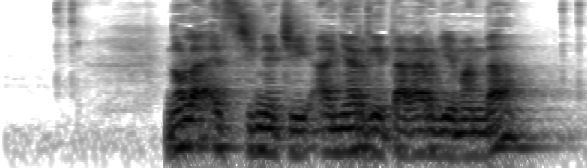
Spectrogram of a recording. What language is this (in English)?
Basque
